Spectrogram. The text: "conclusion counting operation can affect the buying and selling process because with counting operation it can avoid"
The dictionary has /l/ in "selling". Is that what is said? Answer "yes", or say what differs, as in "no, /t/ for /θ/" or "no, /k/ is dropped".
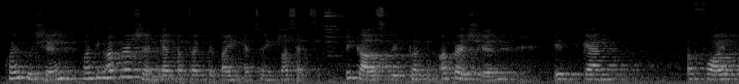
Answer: no, /l/ is dropped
